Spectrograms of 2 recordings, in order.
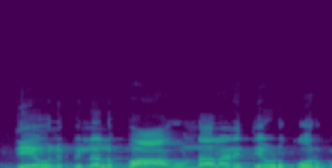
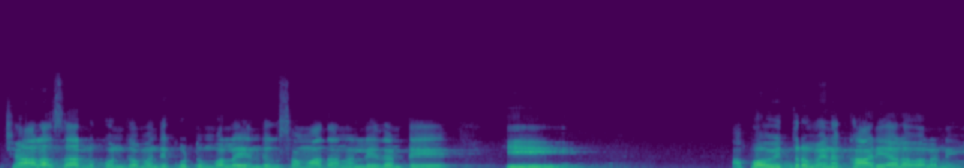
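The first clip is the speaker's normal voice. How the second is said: normal talking voice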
